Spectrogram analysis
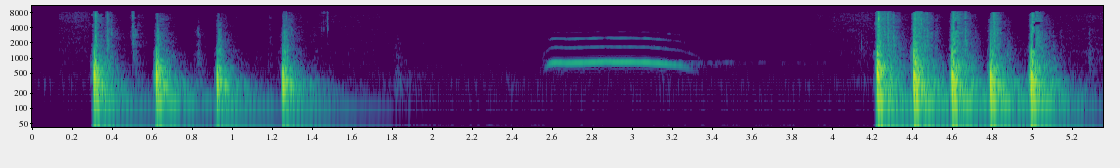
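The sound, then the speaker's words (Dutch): Firm knocks on a wooden door, four in a row, then a quiet pause broken by a single owl hoot before a faster burst of five knocks. No one speaks. “Ik zie geen bel. Ik zal maar even kloppen.”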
